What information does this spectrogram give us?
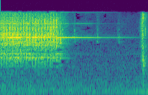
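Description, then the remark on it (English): A timer goes off: a bright electronic ringing tone sounds loudly for about half a second, then fades out with a few fainter pulses, followed by one short sharp beep near the end. “that was the timer. Our timer.”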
